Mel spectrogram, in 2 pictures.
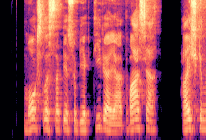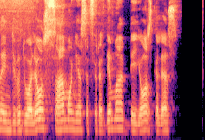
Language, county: Lithuanian, Alytus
